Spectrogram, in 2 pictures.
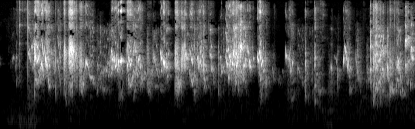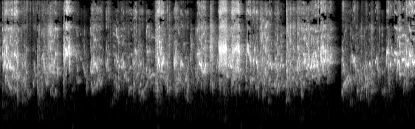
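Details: Pet budgies sounding happy: long, nearly unbroken stream of squawky, buzzy warbling and chirps, rising and falling in loudness with only short pauses.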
